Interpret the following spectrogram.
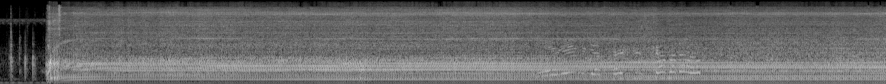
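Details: Husky H1503TP small air compressor, after repairing the broken aluminum pump-to-tank tube that had stopped it compressing: the motor kicks on and settles into a steady, even hum of constant pitch with no knocking. Running normally.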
